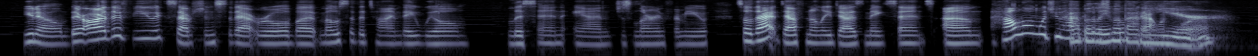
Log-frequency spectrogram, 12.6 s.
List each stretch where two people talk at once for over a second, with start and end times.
10.7-12.0

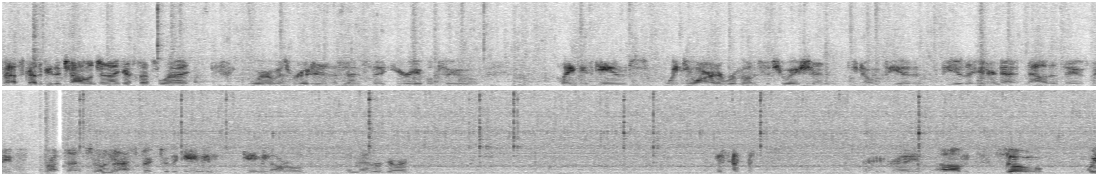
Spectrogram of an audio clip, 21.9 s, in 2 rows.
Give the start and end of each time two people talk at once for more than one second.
12.8-14.0

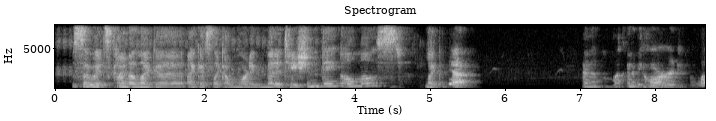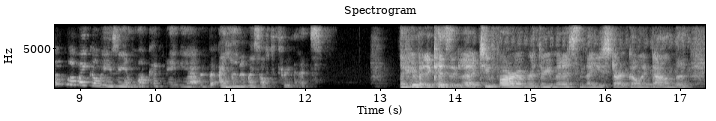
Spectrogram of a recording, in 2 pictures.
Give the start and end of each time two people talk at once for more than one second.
none

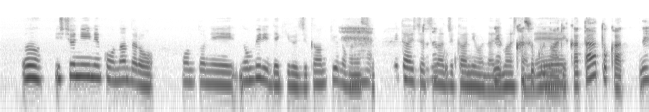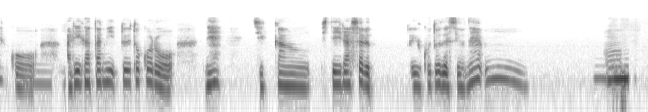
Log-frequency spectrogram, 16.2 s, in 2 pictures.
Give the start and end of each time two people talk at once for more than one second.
5.3-7.1

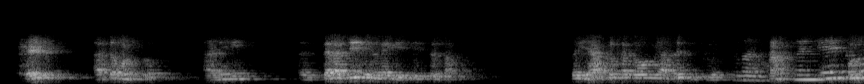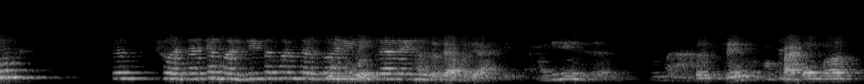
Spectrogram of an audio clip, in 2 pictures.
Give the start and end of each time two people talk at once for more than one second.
11.9-13.4

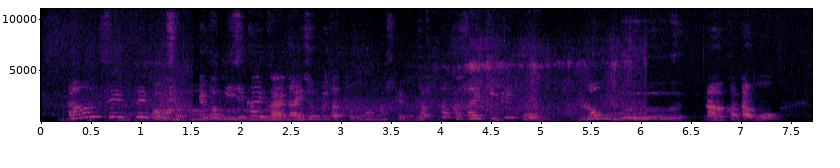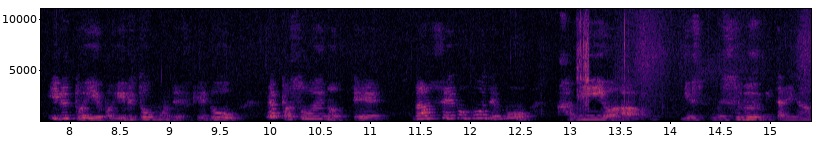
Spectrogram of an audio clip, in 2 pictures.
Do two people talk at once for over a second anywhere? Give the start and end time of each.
1.1-2.4

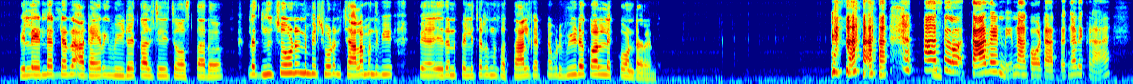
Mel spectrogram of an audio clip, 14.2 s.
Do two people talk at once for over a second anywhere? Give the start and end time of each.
none

